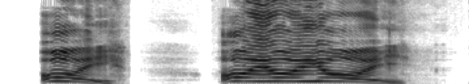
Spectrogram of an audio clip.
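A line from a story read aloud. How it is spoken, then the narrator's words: Pained crying out. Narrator (Russian): закричала в ответ Кусандра, прыгая на одной ноге и схватившись руками за другой ботинок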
